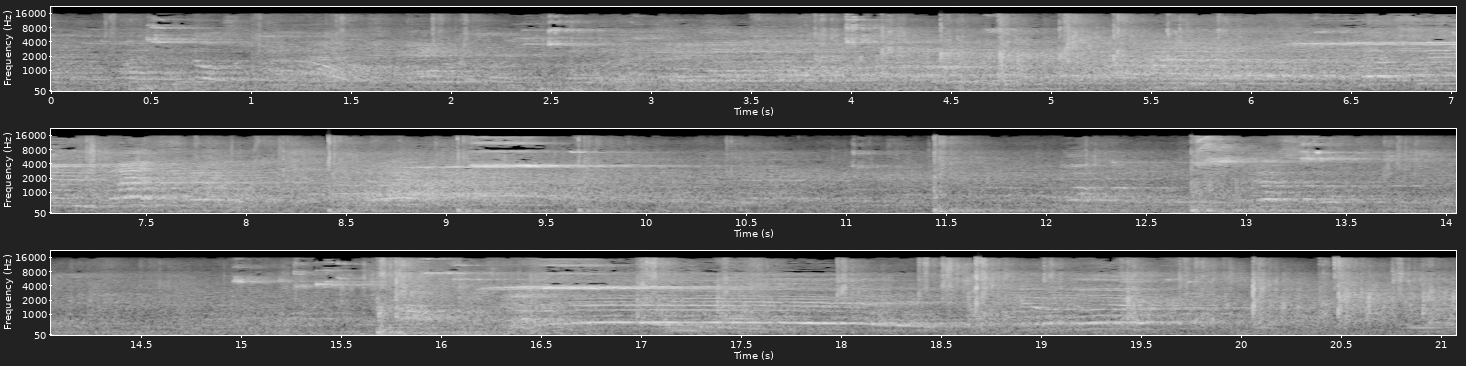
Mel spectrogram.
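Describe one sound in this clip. Shoes squeak sharply on a gym floor.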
